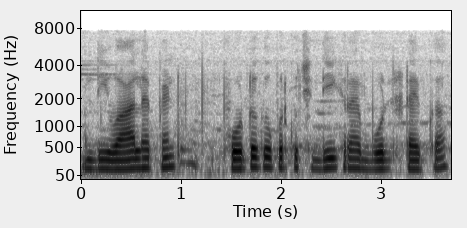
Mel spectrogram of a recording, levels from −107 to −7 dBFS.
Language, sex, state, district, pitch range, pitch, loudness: Hindi, male, Bihar, Patna, 135-155 Hz, 145 Hz, -17 LUFS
